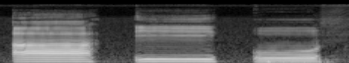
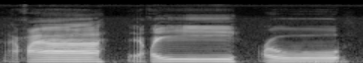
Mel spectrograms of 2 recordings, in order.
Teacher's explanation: یعنی حمزے کی صفت سخت ہے اور عین کی صفت نرم ہے۔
